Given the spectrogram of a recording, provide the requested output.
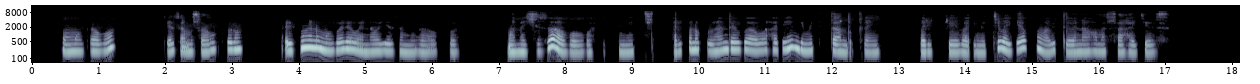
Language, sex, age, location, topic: Kinyarwanda, female, 18-24, Kigali, health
